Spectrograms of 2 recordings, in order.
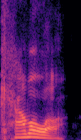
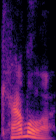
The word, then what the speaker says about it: Kamala: I think it's pronounced Kamala, believe it or not. Whatever. It's weird. Kamala. It's like Pamela with a K.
